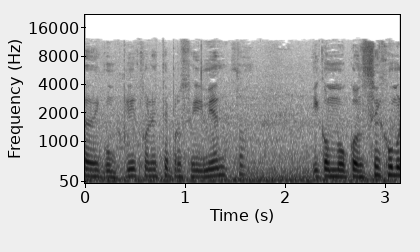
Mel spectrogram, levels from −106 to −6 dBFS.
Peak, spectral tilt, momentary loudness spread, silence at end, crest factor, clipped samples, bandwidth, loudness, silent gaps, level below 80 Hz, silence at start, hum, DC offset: -2 dBFS; -6.5 dB/octave; 11 LU; 0 s; 16 dB; under 0.1%; 12.5 kHz; -20 LUFS; none; -28 dBFS; 0 s; none; under 0.1%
